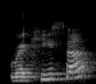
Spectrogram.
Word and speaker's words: Raqisa: And she is a program specialist for cardio yoga and RAQ the barre by, it's pronounced RAQISA? Yes, rock the barre by RAQISA.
